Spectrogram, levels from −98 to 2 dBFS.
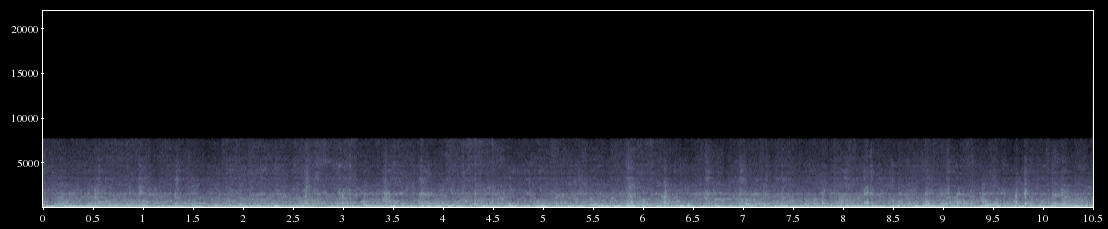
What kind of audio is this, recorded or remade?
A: remade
